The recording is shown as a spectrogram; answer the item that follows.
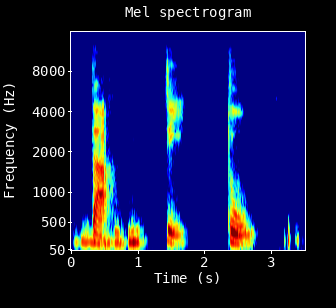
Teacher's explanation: napasnya mengalir tapi suaranya ditahan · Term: hams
